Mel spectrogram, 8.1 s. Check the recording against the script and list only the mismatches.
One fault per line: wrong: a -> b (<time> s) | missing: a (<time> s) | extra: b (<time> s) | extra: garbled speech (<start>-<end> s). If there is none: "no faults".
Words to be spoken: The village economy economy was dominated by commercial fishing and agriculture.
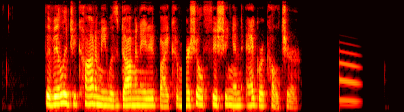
missing: economy (2.1 s)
